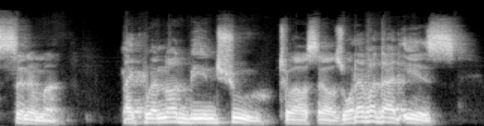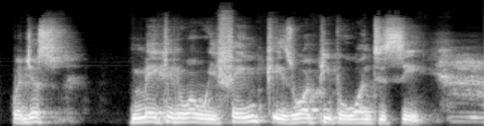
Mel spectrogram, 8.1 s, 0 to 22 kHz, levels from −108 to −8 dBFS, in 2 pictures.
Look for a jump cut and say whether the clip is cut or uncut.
uncut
